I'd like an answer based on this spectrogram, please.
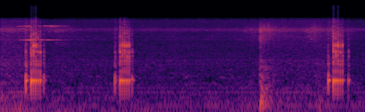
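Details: Red and black Tosa Inu, a female and her six-week-old puppy, Ajsinka and Quinny Bella, at a Tosa kennel; four short, tonal, harmonic yelps spaced about a second apart against a quiet room hum.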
